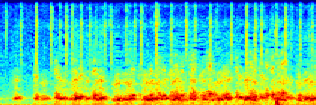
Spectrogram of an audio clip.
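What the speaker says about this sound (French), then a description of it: "On va se faire spawner plein de poules." A crowd of chickens spawned in Minecraft, clucking continuously in overlapping calls, near and steady with a brief thump near the end.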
